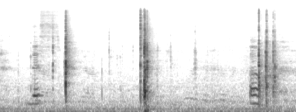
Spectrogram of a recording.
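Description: Two sharp plastic knocks about a second apart, the second a heavier thump, from a plastic tub and its lid being handled on a table, with a few faint ticks between.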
